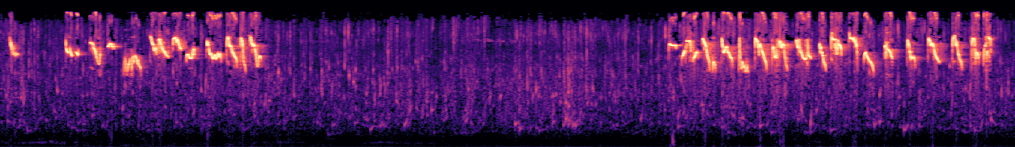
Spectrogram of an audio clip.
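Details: Lure recording of mountain white-eye song meant to make the bird open its beak and sing: two bursts of fast, high, slurred chirping notes, the first about three seconds long, then a pause, then a longer, denser run.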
